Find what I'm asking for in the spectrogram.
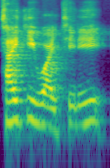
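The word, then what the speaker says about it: Taika Waititi: Taiki Waititi, whose name I'm probably butchering in every direction, he plays the bad guy and he's amazing in them. He's really fun. – That's actually the first name you've pronounced correctly on this podcast.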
